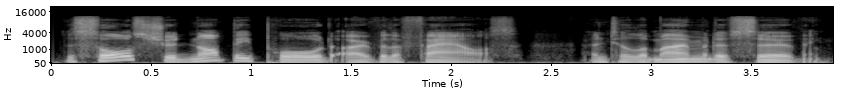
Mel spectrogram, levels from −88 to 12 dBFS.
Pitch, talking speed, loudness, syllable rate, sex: 105 Hz, 215 wpm, -17 LUFS, 5.6 syllables/s, male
